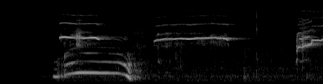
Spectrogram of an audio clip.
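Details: Sulphur-crested cockatoo chicks in care with a wildlife carer noisily demand food: drawn-out, screechy tonal calls, the first steady and then dropping, followed by higher shrill wails in quick succession.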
